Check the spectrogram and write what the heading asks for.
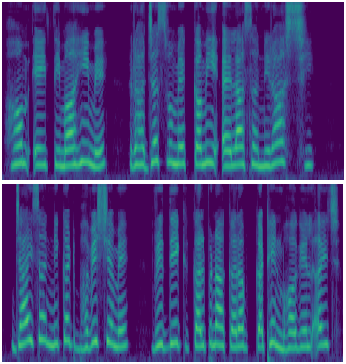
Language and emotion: Maithili, sad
